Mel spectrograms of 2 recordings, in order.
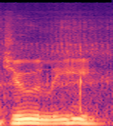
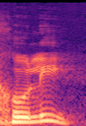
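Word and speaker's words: Hu Li: I think it's Julie. It's Huli.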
